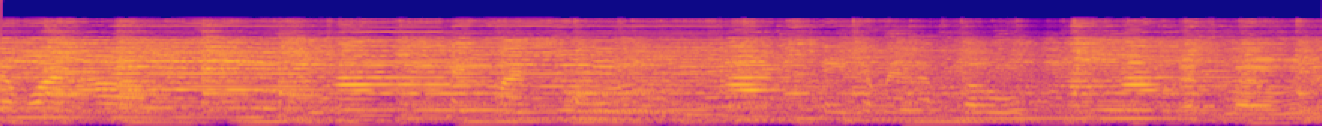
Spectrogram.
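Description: Live bluegrass band playing an instrumental break: bowed fiddle over strummed acoustic guitars and pulsing bass notes, with harmonica.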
